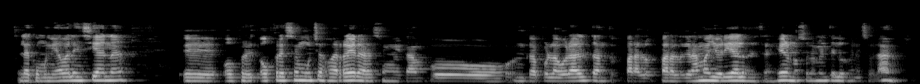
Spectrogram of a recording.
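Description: Monotone and flat in intonation, a man with high pitch talks at a fairly quick pace with big swings in loudness. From Venezuela. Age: 20s. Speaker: podcast host. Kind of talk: interview. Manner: halting, many fillers.

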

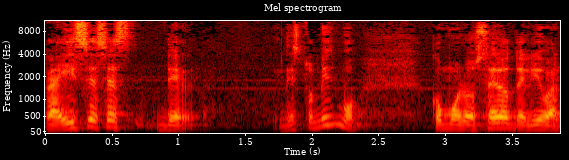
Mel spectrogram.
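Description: A man speaks in an animated tone. Noticeable background noise is present. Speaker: preacher. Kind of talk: sermon. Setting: church. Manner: animated, earnest, exhorting with repetition.

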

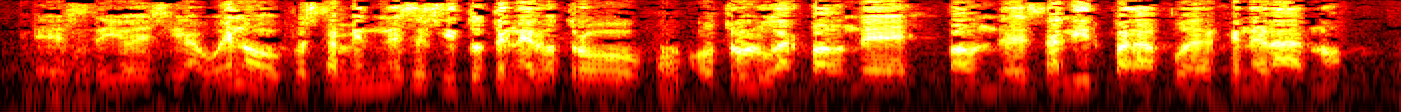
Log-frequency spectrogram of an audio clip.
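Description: Monotone, flat intonation at a moderate pace, with hardly any pauses and noticeable background noise. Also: man, medium pitch for a man. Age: 20s. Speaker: rapper. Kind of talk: casual interview.

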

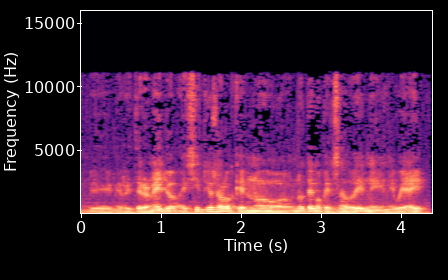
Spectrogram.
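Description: A man's fairly quick, fairly even-toned speech amid noticeable background noise and audible room echo. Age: 40s. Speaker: radio host and paranormal investigator. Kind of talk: interview answers. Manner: halting, repeats words.

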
